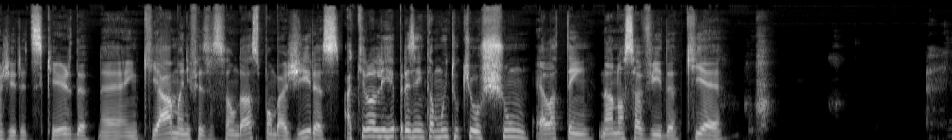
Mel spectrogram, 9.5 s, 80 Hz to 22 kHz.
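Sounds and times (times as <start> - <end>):
speech: 0.0 - 7.8
person sneezing: 7.5 - 7.8.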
